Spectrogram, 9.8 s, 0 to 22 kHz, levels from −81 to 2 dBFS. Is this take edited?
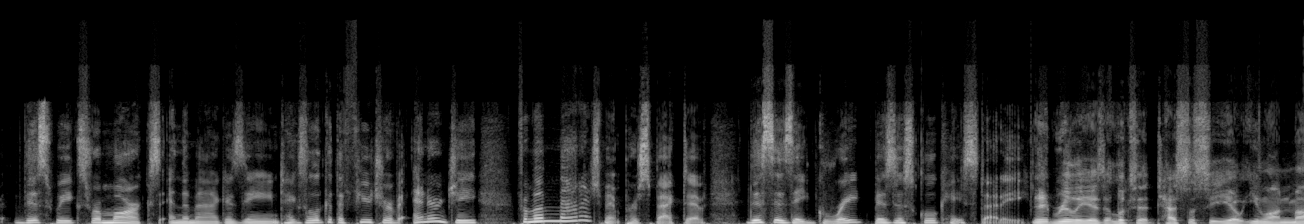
no; 0 cuts

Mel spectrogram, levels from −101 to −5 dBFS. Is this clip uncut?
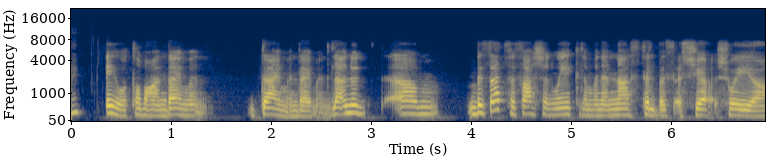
yes; 0 cuts

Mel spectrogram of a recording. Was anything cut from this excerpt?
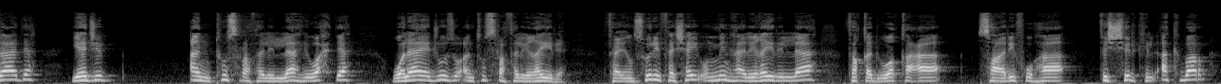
no; 0 cuts

